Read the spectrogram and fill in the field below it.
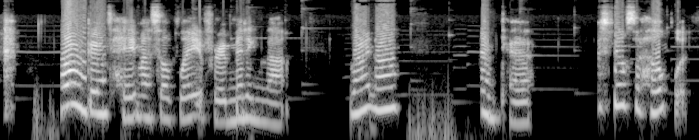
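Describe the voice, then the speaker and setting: Woman playing an anxious high-pitched schoolgirl. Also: expressive, normal speed, highs cut off, faint music behind. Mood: worried, pleading. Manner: earnest, pleading. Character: anxious, pouty teenage schoolgirl, earnest and embarrassed. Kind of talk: visual novel character dubbing.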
